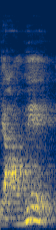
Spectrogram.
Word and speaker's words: 야훼: 여러분, 옛날에 성경을 기록할 때요, 여호와, 원래는 야훼, 이게 정확한 발음이에요.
